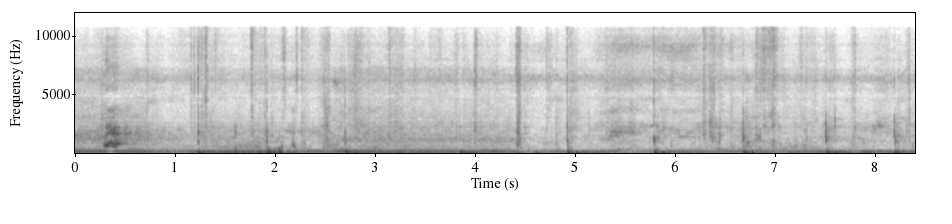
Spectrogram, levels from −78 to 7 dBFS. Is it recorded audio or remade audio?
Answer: remade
